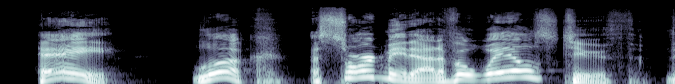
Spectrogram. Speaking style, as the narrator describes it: the Avatar exclaims

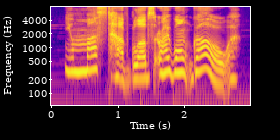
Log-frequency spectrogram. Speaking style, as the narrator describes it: cried Meg decidedly

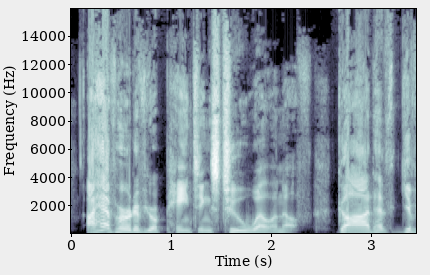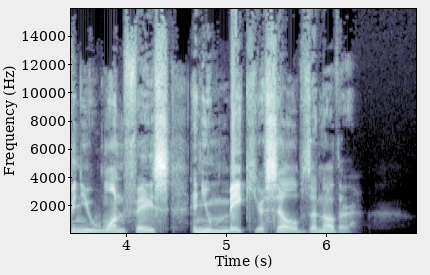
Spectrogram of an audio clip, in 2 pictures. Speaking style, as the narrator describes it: Accusing of duplicity, shouts

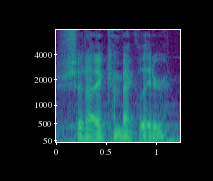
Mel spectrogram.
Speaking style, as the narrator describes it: I asked gently

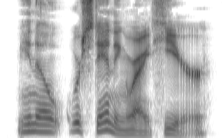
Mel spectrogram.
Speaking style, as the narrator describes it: said Joel

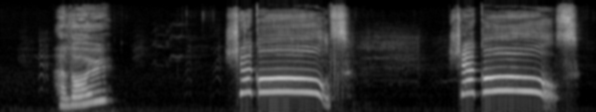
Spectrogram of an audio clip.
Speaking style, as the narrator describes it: called out

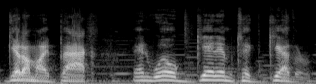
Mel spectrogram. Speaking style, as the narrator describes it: the lion says angrily

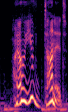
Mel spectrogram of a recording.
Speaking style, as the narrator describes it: cried at last

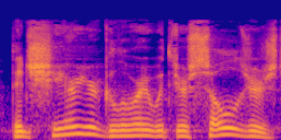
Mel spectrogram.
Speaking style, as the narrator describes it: Joab pleaded

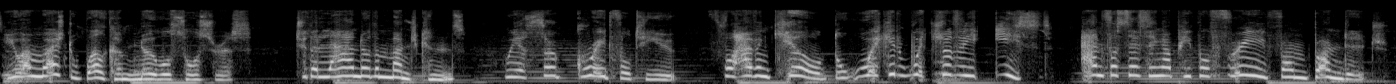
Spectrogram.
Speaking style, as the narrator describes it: the little old woman said in a sweet voice

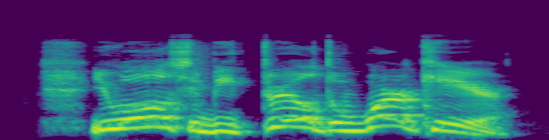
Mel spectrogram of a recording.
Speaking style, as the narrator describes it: the petite young woman with dyed bleach blonde hair yelled

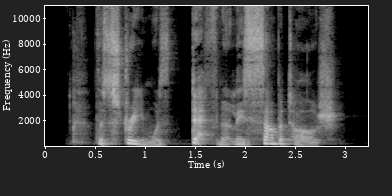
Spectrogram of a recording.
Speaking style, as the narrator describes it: Diggory said grimly

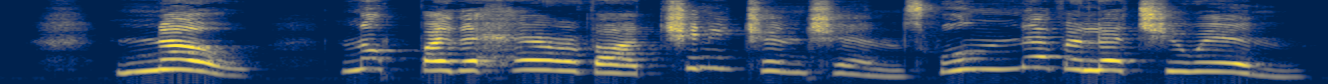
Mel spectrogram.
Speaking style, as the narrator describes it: they shouted back, before laughing meanly

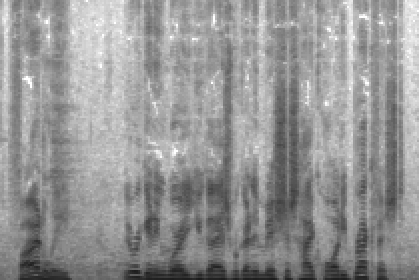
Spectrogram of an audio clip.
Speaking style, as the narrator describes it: Wooly called out

